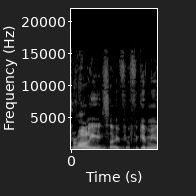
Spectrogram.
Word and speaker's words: Raleigh: in the united states it's not rally it's raleigh so if you'll forgive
